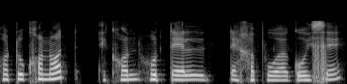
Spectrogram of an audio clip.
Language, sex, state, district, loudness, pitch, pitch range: Assamese, female, Assam, Sonitpur, -17 LUFS, 215 Hz, 205-235 Hz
